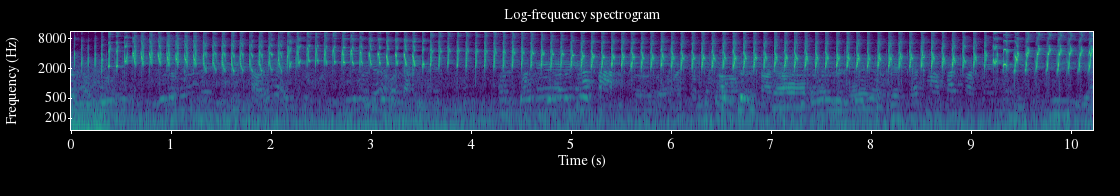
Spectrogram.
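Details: Lovebird song in a full pigter style, used as training audio suited for night: a long run of rapid, sharp high chirps at a steady pulse, with faint lower murmuring underneath.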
